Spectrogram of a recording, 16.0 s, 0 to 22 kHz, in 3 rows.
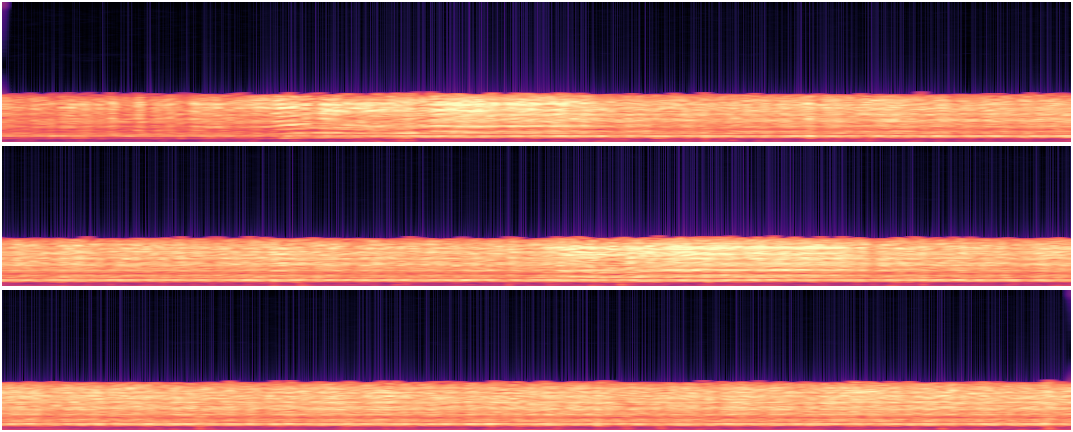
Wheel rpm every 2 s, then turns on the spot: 190, 230, 230, 230, 230, 230, 240, 230.
none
